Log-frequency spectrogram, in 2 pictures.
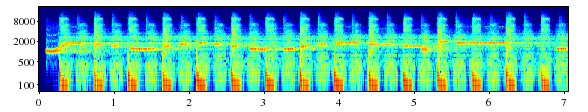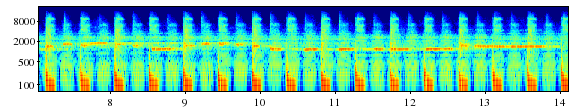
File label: fun whistle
